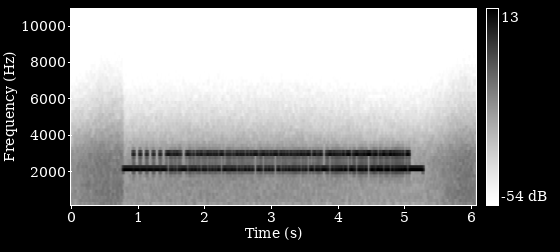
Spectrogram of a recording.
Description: RTTY (75 baud, 850 Hz shift), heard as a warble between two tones, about 2550 Hz centre, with radio static. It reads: HUN LOYALITEIT IS ONVERWOESTBAAR.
